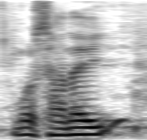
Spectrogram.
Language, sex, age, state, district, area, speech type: Bodo, male, 60+, Assam, Udalguri, urban, spontaneous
